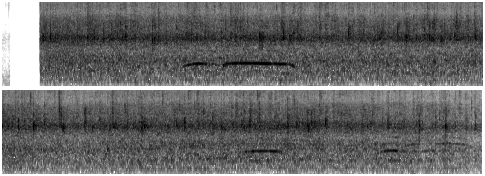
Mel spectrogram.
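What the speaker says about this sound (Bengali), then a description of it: "বাইরে খুব বৃষ্টি হচ্ছে বন্ধুরা" Heavy rain falling outside, a loud, steady, close hiss of downpour on surfaces that runs without a break after a brief silent start, with a voice faintly heard now and then.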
